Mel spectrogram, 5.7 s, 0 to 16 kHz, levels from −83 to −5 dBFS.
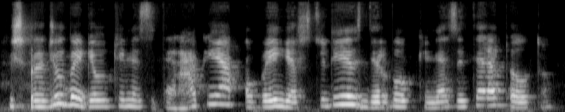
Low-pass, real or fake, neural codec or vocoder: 14.4 kHz; fake; codec, 32 kHz, 1.9 kbps, SNAC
